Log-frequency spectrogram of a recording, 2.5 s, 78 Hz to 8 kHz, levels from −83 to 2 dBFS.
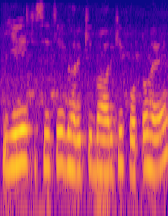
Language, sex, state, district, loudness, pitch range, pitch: Hindi, female, Haryana, Jhajjar, -15 LUFS, 210-235 Hz, 220 Hz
